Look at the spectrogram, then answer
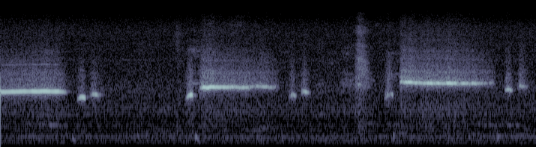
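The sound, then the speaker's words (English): A clear whistled melody plays in several sustained phrases with short breaks between them, each long note followed by brief chirpy accents, steady in loudness, with no talking. “So the whistling theme emerges again.”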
